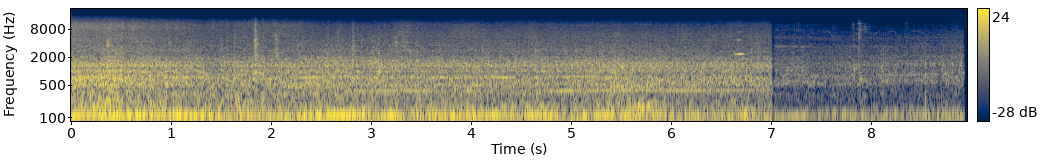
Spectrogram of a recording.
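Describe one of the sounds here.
A diesel farm tractor engine runs under load, pulling a disc plough.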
